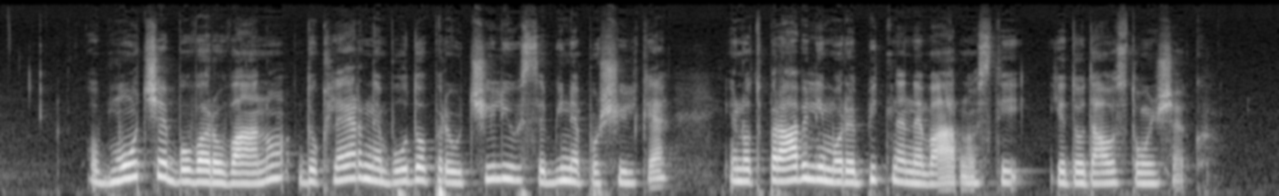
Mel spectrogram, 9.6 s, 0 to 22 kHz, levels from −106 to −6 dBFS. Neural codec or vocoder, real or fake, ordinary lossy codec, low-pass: none; real; Opus, 64 kbps; 19.8 kHz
